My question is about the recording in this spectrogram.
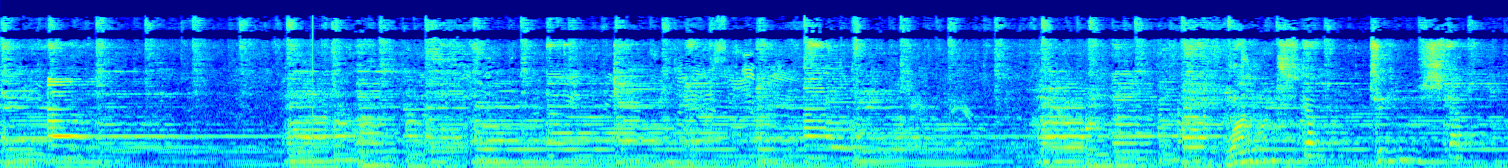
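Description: Live rock band playing through a PA, electric guitars to the fore over drums and bass, heard from among the audience. Sliding, bending guitar notes come in near the end.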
